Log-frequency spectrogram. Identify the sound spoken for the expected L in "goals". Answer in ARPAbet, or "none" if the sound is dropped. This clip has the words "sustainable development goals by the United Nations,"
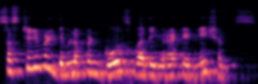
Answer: none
